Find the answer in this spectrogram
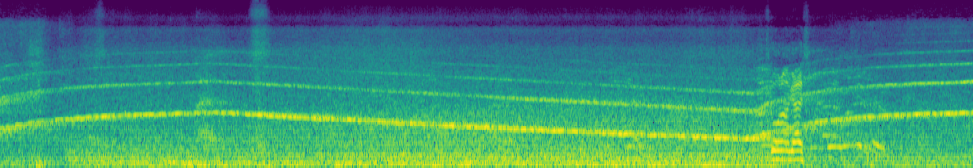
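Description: A siren wailing in slow sweeps: its pitch rises for a few seconds, falls for several more, then starts to rise again near the end, over a low rumble of street traffic.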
